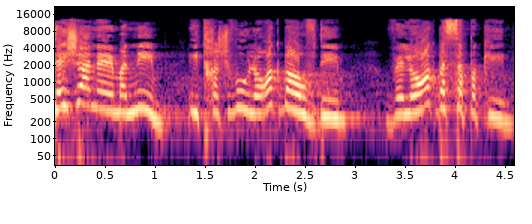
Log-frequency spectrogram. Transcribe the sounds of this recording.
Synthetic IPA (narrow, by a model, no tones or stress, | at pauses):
dejʃehane̞ːmanim | it̪χaʃvulo̞ʁakbeovdim | ve̞lo̞ʁakbesapakim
